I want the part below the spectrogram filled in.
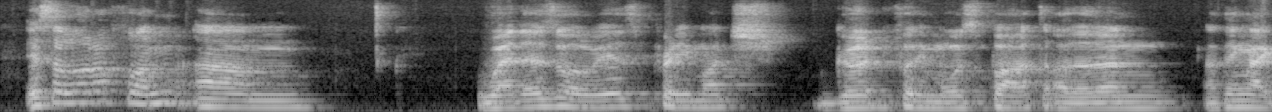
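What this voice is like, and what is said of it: Trinidadian accent. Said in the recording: “all the way from Trinidad and Tobago ... he's got an awesome accent”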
